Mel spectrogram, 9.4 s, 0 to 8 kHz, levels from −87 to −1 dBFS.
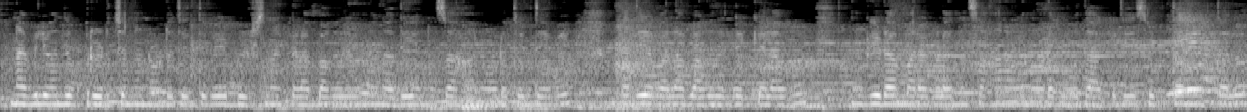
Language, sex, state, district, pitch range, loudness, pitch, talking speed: Kannada, female, Karnataka, Chamarajanagar, 215-230 Hz, -17 LUFS, 220 Hz, 130 wpm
